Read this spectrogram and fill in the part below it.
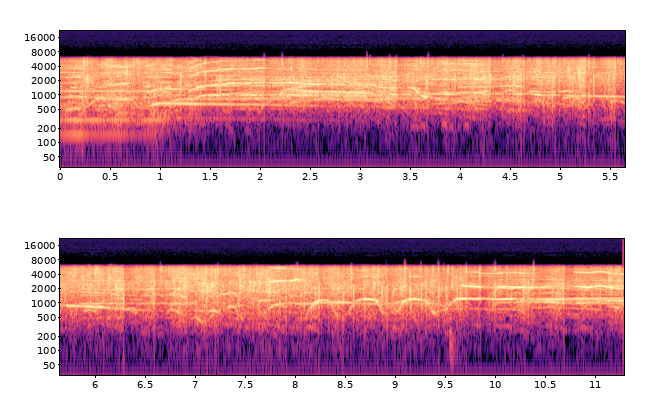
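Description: Rubber balloons squeak loudly as children rub and twist them.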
